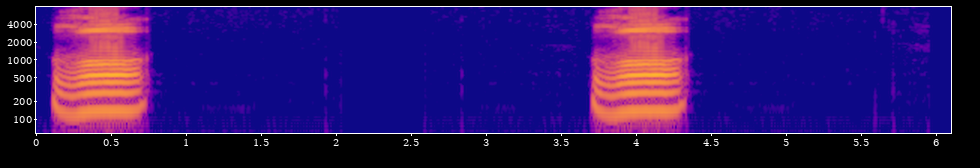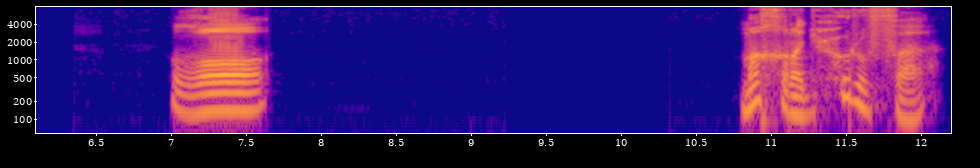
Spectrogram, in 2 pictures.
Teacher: ketika mengucapkan huruf ghoin lidah tidaklah menempel pada langit-langit lunak sehingga suara tetap bisa keluar melewati rongga antara keduanya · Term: huruf ghain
